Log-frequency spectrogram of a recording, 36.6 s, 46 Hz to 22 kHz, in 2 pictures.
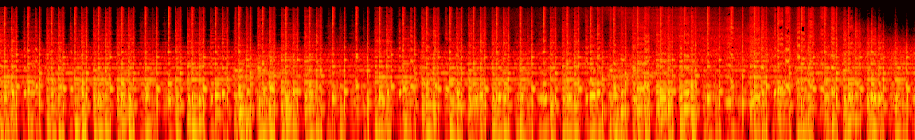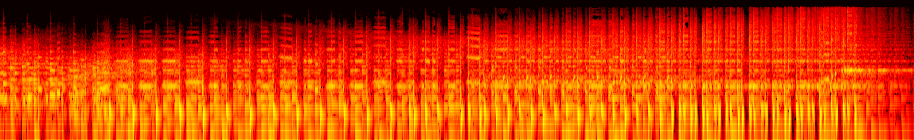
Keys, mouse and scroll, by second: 2.3 ctrl+r, 7.6 ctrl+r, 12.9 click, 13.3 click, 13.9-15.3 middle drag, 15.3 click, 17.0 click, 19.1 ctrl+z, 20.0 e, 28.6 Tab, 29.7 KP_1, 30.5 scroll down 4, 31.8 shift+d, 34.3 r.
